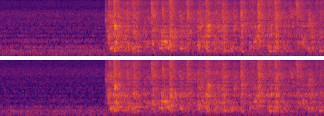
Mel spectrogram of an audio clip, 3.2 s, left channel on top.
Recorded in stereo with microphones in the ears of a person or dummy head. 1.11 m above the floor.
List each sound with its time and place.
1.1 s a splash: 25° left (ahead or behind), 0.7 m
